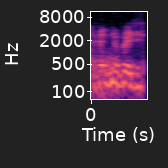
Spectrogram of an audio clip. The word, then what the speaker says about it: ennui: Yeah, ennui.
